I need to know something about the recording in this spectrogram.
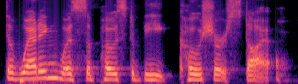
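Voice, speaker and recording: A woman's voice: medium pitch, normal speed, natural voice. A guarded woman on the witness side of a deposition, read by a woman. She answers in a mid-range voice with short, clipped replies and gives away very little. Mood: terse, evasive. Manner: clipped, minimal, flat answers. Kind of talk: reading a deposition transcript aloud.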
